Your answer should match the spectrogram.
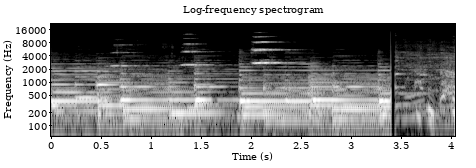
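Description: Upright piano being played: chords of held notes that change every half second or so, cutting off suddenly about three and a half seconds in.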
